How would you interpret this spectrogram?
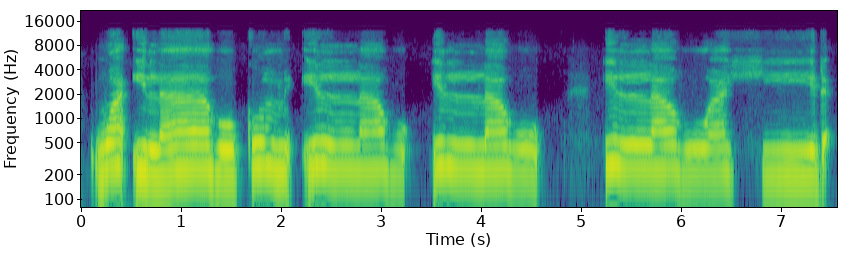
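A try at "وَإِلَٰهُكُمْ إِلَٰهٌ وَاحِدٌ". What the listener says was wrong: Hmm, nggak boleh ada tasydidnya, panjang pendeknya. Wa ilahukum ilahu wahid. Ila, lamnya nggak bertasydid.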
